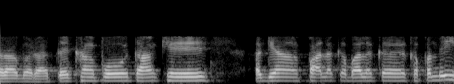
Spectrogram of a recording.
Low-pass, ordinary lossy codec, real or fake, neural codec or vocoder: 3.6 kHz; AAC, 32 kbps; real; none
